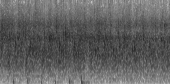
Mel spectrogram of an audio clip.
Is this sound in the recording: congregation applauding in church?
yes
